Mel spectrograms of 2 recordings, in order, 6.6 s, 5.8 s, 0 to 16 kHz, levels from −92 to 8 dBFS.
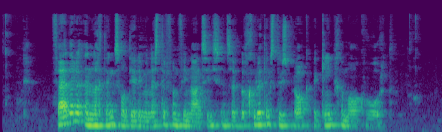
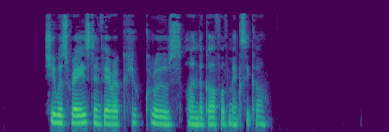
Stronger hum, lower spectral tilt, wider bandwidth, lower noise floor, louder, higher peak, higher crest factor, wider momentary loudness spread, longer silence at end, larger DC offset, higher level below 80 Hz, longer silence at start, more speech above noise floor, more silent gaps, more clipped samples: neither; first, -6.5 dB/octave vs -5 dB/octave; about the same, 11.5 kHz vs 11.5 kHz; second, -56 dBFS vs under -90 dBFS; first, -20 LUFS vs -25 LUFS; first, 0 dBFS vs -8 dBFS; about the same, 20 dB vs 20 dB; about the same, 12 LU vs 13 LU; second, 0.9 s vs 1.85 s; neither; first, -52 dBFS vs -62 dBFS; second, 0.35 s vs 0.7 s; second, 36 dB vs over 66 dB; neither; neither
